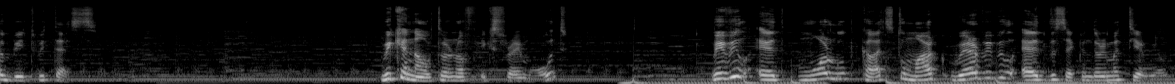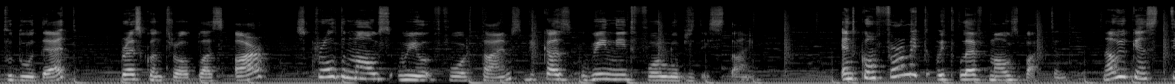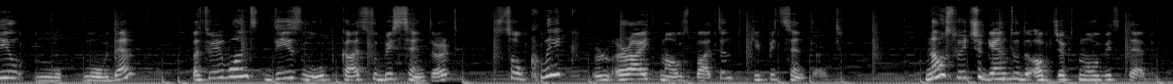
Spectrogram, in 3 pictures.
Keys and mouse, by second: 0.3 s, 2.0 click, 9.0 middle click, 12.8 ctrl+r, 30.8-33.3 drag, 34.2 Tab.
